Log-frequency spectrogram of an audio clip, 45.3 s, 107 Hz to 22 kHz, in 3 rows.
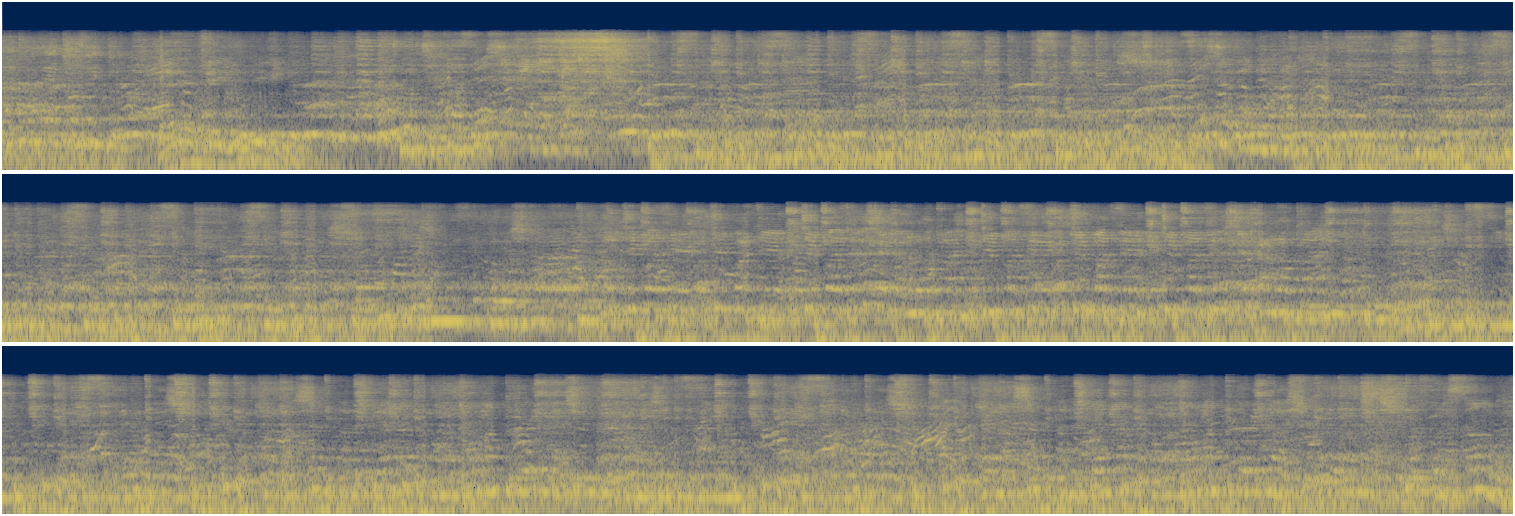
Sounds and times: Music: 0:00.0 - 0:45.3
Speech: 0:00.0 - 0:45.3.

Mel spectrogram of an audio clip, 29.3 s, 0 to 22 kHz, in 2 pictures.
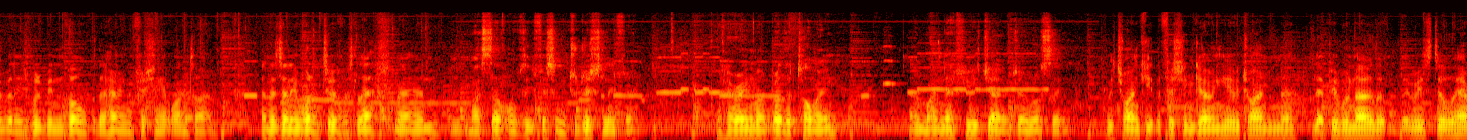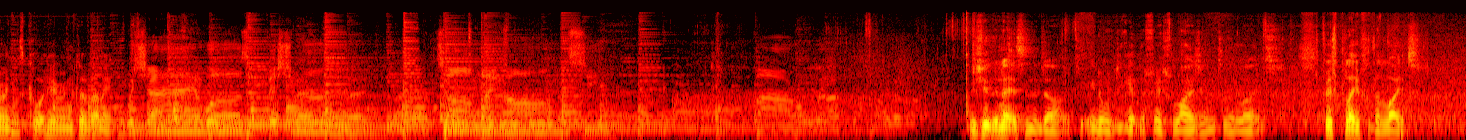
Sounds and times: Speech: 0:00.0 - 0:06.4, 0:07.2 - 0:08.4, 0:09.1 - 0:16.3, 0:22.7 - 0:28.9
Music: 0:00.0 - 0:23.4.

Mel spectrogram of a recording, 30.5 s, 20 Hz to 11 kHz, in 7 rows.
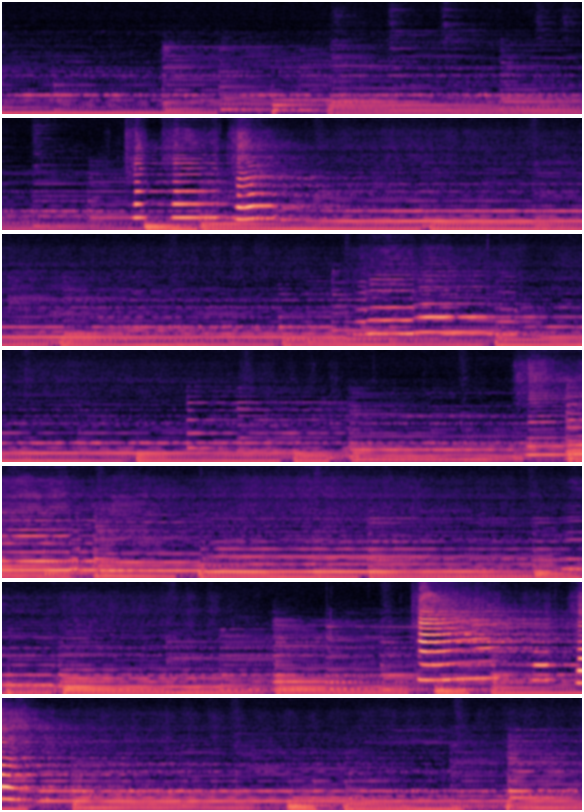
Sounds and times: Brass instrument: 0:00.0 - 0:30.4
Saxophone: 0:00.0 - 0:30.4.

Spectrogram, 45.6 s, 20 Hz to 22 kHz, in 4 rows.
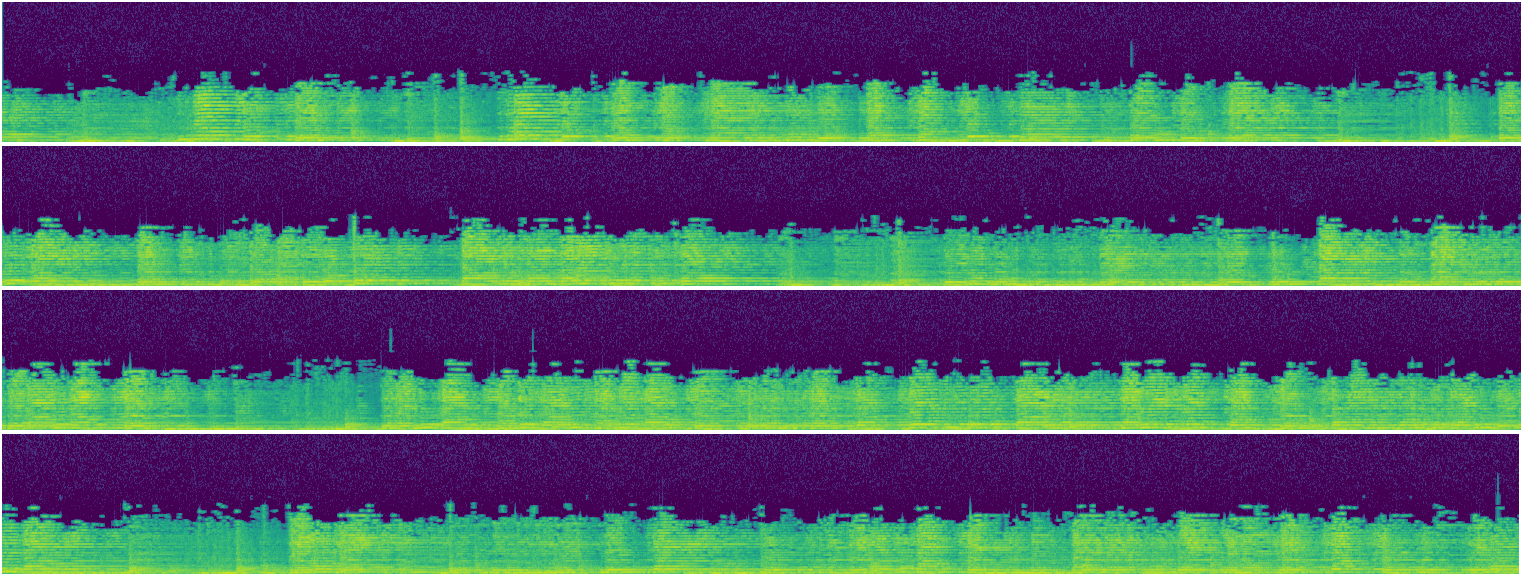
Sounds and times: Music: 0:00.0 - 0:45.5.

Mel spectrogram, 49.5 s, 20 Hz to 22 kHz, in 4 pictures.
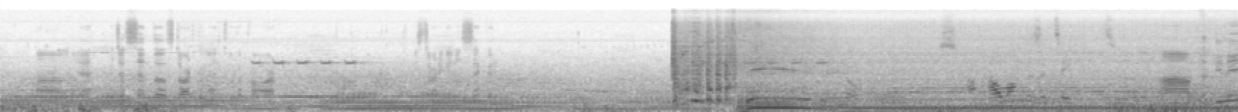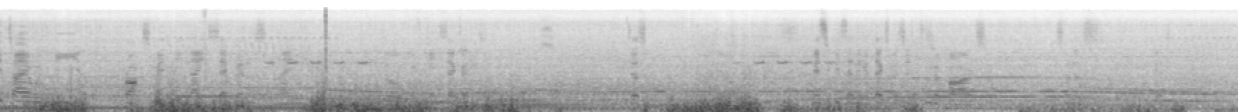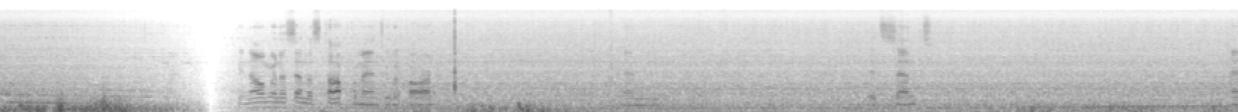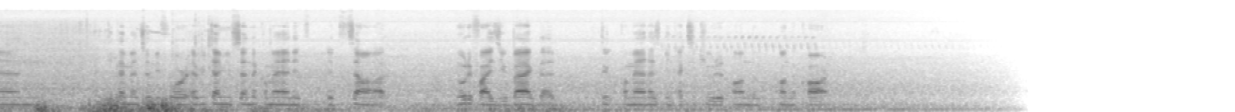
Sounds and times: Car: 0:00.0 - 0:47.4
Speech: 0:00.4 - 0:02.8, 0:04.1 - 0:05.0, 0:08.2 - 0:17.9, 0:18.7 - 0:18.9, 0:20.5 - 0:22.2, 0:23.0 - 0:24.2, 0:27.2 - 0:29.2, 0:30.9 - 0:31.4, 0:33.4 - 0:34.1, 0:37.1 - 0:37.6, 0:38.2 - 0:41.0, 0:41.7 - 0:45.5
Accelerating, revving, vroom: 0:07.4 - 0:26.4.

